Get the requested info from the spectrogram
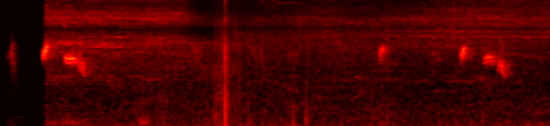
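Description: Birds chirping in short downward-sliding notes, a quick group near the start and more about five and six seconds in, over a steady high hiss of outdoor background noise. A single sharp click about three seconds in.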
